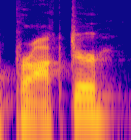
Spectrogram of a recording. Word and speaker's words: Proctor: And then or I'll call him Proctor, because the brand Procter and Gamble, because it rhymes with doctor.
